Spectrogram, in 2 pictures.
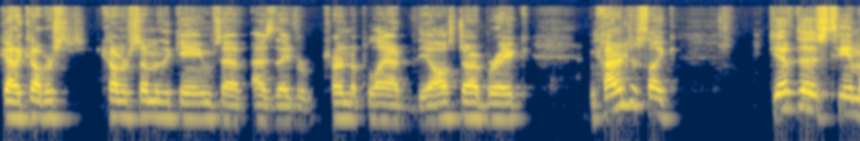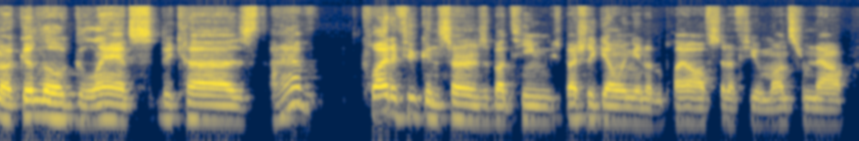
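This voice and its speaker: A man's voice: mid-range voice, fairly quick, darkish tone. A young man with a stuffy, cold-clogged voice, hosting a casual sports podcast and rambling with lots of ums and likes. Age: young adult. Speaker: podcast host.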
